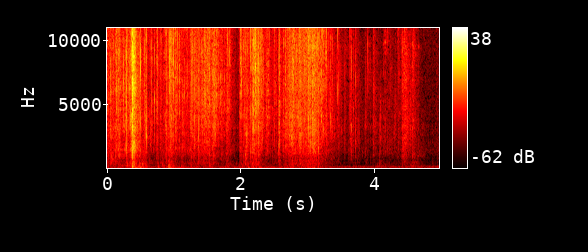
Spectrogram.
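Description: Packaging bag of a Native Union Stow organizer crinkling and tearing open close up, a sharp rip near the start followed by several seconds of rustling, crumpling plastic that fades to quieter handling.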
